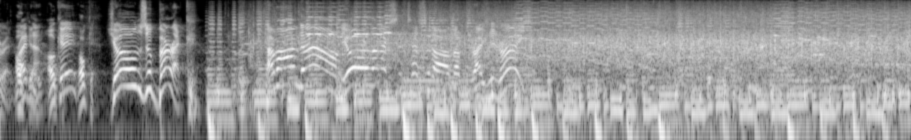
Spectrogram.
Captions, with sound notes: And you can hear it right now. Okay. Joan Suberik! Come on down! You're the next contestant on The Price is Right. (audience applauding) (cheerful music)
